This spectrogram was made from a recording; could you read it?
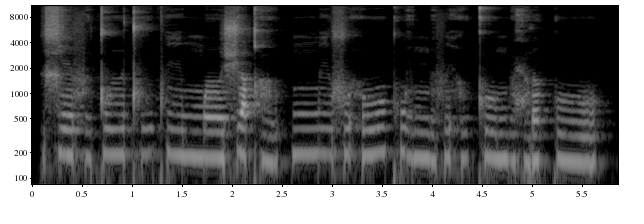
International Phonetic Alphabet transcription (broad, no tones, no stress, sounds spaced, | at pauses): ɕ e f e̤ tʷ ɯː tʰ ṳ pʰ iː mː ɤː ʃ ɯ qʰ ṳ | mː iː sʷ ɯ h uː kʰ w e̤ mː ɛ̤ f i h ṳ kʰ uː m ṳ ħ o̤ ɾ ɤ kː uː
